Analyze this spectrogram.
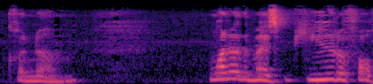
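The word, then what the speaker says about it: Khnum: K-H-N-U-M is how it's spelled, Kaname.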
